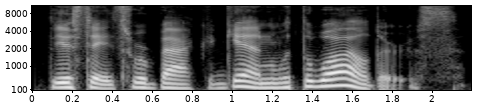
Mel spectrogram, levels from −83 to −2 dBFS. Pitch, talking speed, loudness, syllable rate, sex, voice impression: 185 Hz, 220 wpm, -15 LUFS, 6.6 syllables/s, female, very feminine, adult-like, slightly middle-aged, thin, slightly tensed, slightly weak, bright, hard, clear, slightly fluent, cool, very intellectual, very refreshing, sincere, very calm, friendly, very reassuring, unique, very elegant, slightly wild, sweet, lively, slightly strict, slightly intense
